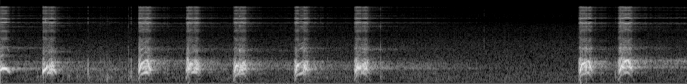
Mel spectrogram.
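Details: Autumn 2010 hunting barks of Nella, a Finnish Spitz helping hunt waterfowl and game birds in Inari: clear, high, ringing barks repeated roughly every half second, then a silent gap before a final pair.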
